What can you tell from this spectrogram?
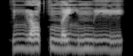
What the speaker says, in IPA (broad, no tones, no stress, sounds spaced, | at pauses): ʎ o tˤ n e ʎ m i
